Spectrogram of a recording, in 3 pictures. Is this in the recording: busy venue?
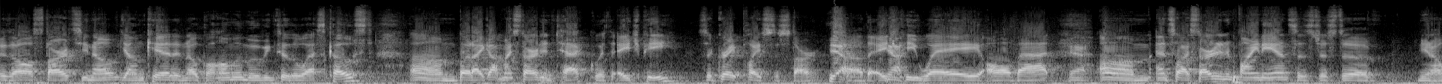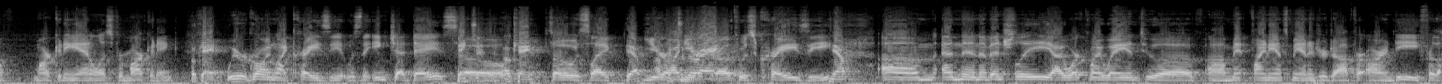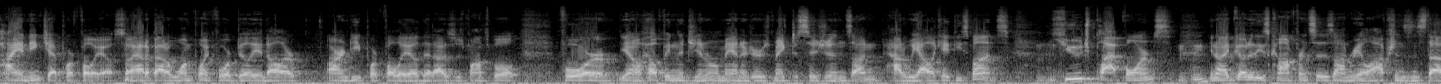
yes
